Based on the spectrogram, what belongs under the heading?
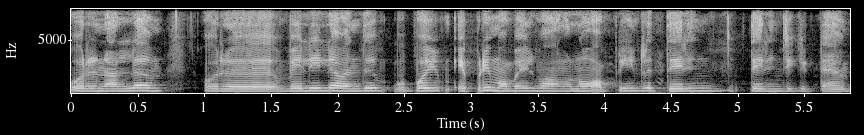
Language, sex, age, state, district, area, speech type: Tamil, female, 18-30, Tamil Nadu, Coimbatore, urban, spontaneous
